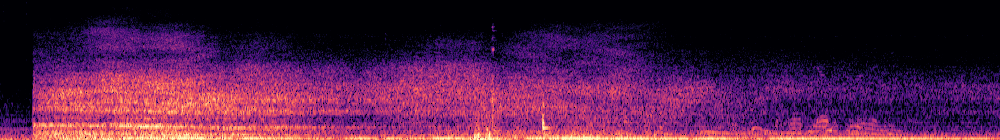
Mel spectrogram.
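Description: Outdoor background noise: a steady rushing with a constant low hum, rising and falling gently in level, with a single knock about six seconds in and faint distant voices near the end.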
